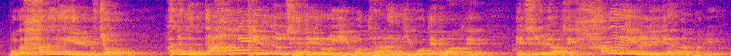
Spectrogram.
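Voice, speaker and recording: A man's voice: sits high, huge pitch swings, quick pace, a bit bright, slight background noise. Male pastor, sermon, conversational, rhetorical questions, distant mic, very echoey church. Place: church sanctuary. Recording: echoey church hall from far off.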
